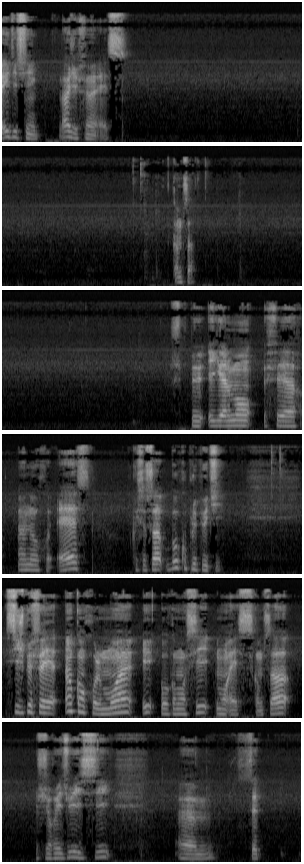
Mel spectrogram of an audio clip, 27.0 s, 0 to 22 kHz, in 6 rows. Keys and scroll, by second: 1.0 shift+s, 7.5 Tab, 12.0 Tab, 12.5 s, 19.1 ctrl+KP_Subtract, 21.3 s, 25.4 Tab.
